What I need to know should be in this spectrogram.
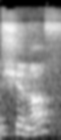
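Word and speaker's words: Chernov: Is that how you pronounce his name, Churnov?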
